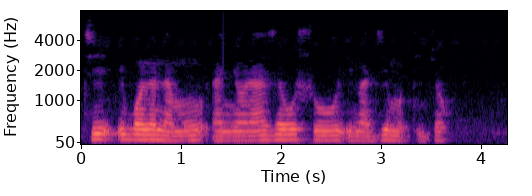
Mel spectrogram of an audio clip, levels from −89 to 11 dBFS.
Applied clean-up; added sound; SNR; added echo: none; none; none; none.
